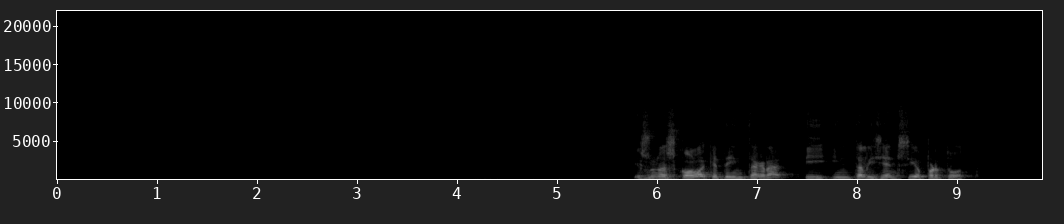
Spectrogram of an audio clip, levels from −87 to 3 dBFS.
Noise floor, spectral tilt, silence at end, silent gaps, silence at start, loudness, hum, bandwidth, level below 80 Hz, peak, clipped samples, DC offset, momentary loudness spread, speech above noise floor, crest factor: under -90 dBFS; -6 dB/octave; 0.75 s; none; 5.8 s; -51 LUFS; none; 9.4 kHz; under -90 dBFS; -32 dBFS; under 0.1%; under 0.1%; 14 LU; over 39 dB; 22 dB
